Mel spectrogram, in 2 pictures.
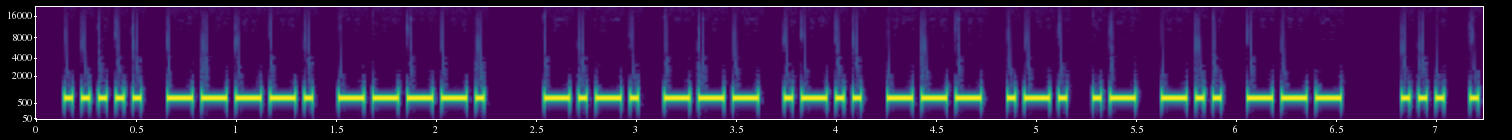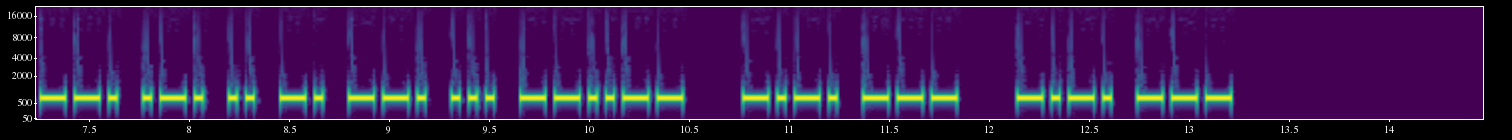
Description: Morse code, heard as a keyed tone, about 28 wpm, 700 Hz. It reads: 599 COLORADO SPRINGS, CO CO
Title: K1USN SST QSO Practice 28wpm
